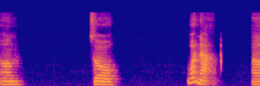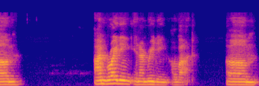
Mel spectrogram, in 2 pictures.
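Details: Adult man with aphasia acquired after a traumatic brain injury from a bike accident without a helmet, followed by about a month in a coma; about four and a half years post injury, presenting at an aphasia support group.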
